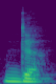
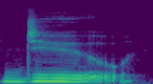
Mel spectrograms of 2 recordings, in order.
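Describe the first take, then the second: First: The word has a quick, reduced 'uh' vowel. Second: The word has a full, clear 'oo' vowel. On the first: The word is a helping verb. "You hear the cup of mustard a sound, and it's very quick" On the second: The word is the main verb. "it's going to be fully pronounced. This means that you'll distinctly hear the blue moon oo vowel"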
